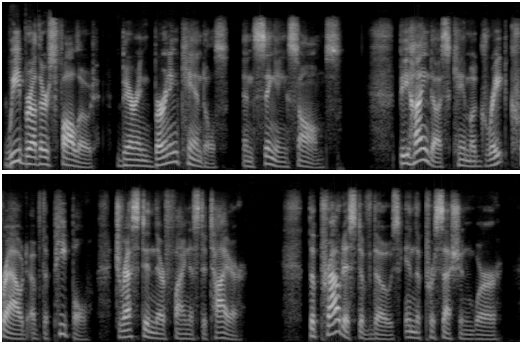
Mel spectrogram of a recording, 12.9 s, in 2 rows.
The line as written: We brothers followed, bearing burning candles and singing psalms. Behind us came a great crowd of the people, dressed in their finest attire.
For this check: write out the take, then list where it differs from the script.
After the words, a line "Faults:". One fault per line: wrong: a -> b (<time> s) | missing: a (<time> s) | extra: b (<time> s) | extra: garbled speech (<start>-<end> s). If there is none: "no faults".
We brothers followed, bearing burning candles and singing psalms. Behind us came a great crowd of the people, dressed in their finest attire. The proudest of those in the procession were
Faults:
extra: The proudest of those in the procession were (10.3 s)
